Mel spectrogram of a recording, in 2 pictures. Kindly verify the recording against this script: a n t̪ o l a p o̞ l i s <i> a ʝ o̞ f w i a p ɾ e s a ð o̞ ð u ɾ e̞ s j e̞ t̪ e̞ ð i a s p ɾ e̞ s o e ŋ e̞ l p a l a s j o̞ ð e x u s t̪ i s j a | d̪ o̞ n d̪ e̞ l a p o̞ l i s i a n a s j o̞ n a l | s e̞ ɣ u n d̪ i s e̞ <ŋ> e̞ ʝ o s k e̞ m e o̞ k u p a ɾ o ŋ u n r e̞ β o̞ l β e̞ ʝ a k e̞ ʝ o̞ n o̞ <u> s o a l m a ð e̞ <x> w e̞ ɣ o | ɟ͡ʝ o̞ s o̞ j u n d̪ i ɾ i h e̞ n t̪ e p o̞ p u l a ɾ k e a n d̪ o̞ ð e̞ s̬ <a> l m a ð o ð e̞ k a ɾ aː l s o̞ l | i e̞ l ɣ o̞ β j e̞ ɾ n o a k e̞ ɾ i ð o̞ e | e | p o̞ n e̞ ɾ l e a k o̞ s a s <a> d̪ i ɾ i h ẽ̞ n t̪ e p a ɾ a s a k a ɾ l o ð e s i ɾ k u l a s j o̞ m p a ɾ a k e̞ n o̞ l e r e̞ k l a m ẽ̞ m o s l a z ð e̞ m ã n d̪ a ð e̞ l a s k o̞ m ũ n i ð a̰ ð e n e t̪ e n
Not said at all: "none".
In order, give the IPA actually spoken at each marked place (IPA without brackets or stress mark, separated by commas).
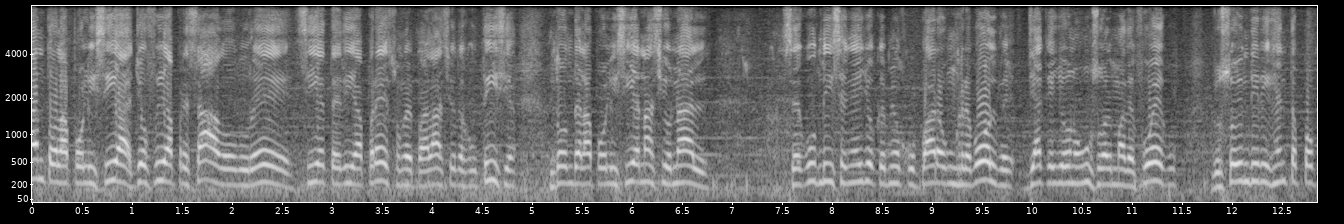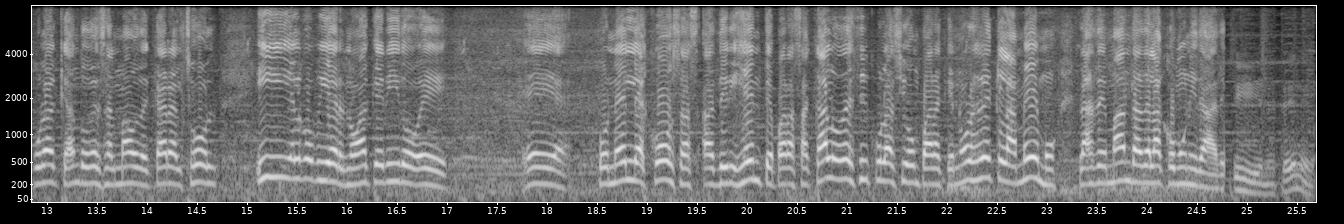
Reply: i, ŋ, u, f, a, a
